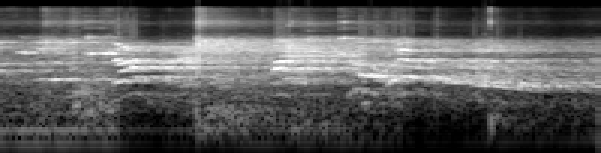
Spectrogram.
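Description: Volleyball rally: a few sharp smacks of hands on the ball, under players' drawn-out shouts and calls, one a long falling call in the second half.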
